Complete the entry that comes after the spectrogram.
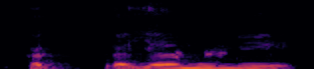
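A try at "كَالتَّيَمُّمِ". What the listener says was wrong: Ya-nya nggak panjang-panjang, Bu, Pak. Jadi supaya tidak kepentok gara-gara nafas, berhentinya di yang bunyi sukunnya. Kat. Kat. Tarik napasnya di situ. Kat tayammu begitu.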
